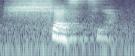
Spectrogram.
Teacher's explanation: S, ch, two letters together, and we pronounce it like one letter sh.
